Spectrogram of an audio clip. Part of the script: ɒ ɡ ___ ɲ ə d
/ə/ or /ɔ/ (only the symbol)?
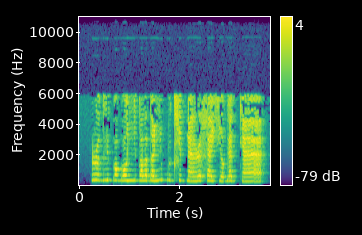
ɔ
